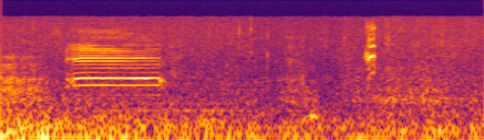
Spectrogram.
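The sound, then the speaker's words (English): A single sheep bleats once, a short wavering call, over a low rumble of wind on an open moor where sheep graze on the grasses, followed by a brief faint sound later on. “Apart from the sheep that are surrounding me, nibbling on the rich grasses of the moor, it is very lonely up here.”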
